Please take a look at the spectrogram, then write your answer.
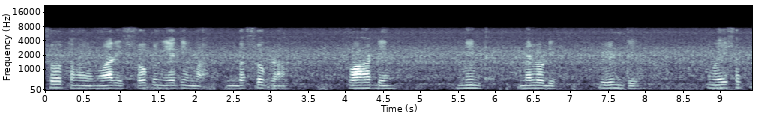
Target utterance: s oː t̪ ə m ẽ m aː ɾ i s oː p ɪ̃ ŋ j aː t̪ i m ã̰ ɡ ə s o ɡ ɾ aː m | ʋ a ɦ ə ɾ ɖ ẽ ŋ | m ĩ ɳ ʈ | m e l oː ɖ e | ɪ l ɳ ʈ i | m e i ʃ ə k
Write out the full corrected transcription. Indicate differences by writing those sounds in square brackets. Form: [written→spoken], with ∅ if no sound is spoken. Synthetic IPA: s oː t̪ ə m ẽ m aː ɾ i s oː p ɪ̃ ŋ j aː [t̪→d̪] i m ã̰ [ɡ→b] ə s o ɡ ɾ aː m | ʋ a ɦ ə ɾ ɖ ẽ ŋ | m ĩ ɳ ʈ | m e l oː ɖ [e→i] | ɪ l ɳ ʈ i | m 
